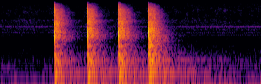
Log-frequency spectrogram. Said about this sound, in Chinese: 有人敲门。天哪，有人敲门！谁敲门？啊？谁在敲门啊？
